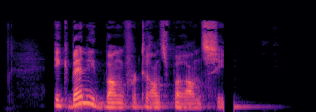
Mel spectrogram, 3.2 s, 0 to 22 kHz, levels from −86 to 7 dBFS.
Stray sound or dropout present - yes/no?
yes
